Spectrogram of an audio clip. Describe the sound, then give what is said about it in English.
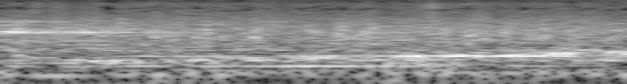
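A rain sound effect in a film: steady rain falls in a continuous, fairly quiet hiss with no breaks, a soft low hum running underneath and no voices. “Yeah, the rain effect and the sound effect.”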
